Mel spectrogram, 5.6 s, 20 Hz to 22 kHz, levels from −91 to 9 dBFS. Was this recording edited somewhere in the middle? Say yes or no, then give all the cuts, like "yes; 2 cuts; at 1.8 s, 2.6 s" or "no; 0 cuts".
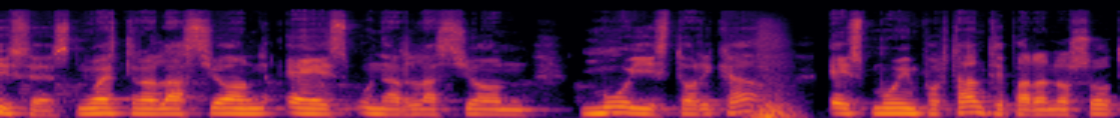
yes; 1 cut; at 3.9 s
